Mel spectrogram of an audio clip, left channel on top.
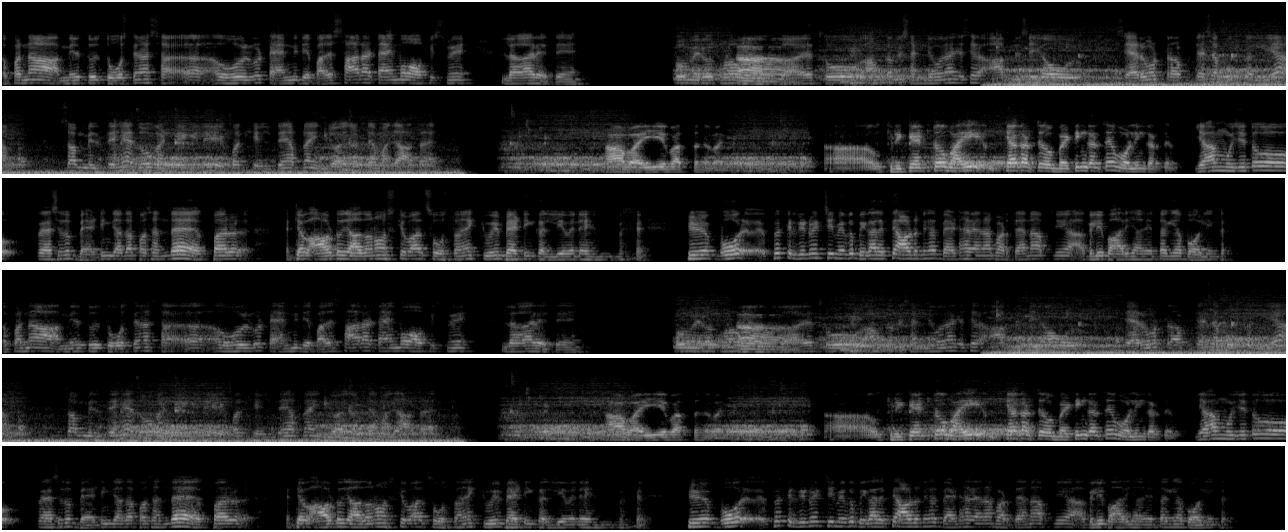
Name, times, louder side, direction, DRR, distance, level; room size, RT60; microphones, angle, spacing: voice 1, 0.0-4.6 5.0-5.8 6.7-10.8 11.1-12.9 13.4-17.2 24.8-25.8 26.0-28.1 28.5-32.1 32.5-37.9, left 3 dB, 75° left, 0.8 m, -35 dB
sound 1, 6.7-7.3 8.1-9.4 9.8-11.2 11.9-13.1 13.8-15.2 15.9-17.2 17.8-19.3 19.8-20.9 21.6-23.2, equal, 5° left, 0.8 m, -37 dB
voice 2, 7.3-8.0 18.9-20.1 21.1-24.6, left 4 dB, 30° left, 0.5 m, -30 dB
sound 2, 9.8-17.4, equal, 80° right, 1.3 m, -36 dB
5.0 x 2.3 x 2.7 m
head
